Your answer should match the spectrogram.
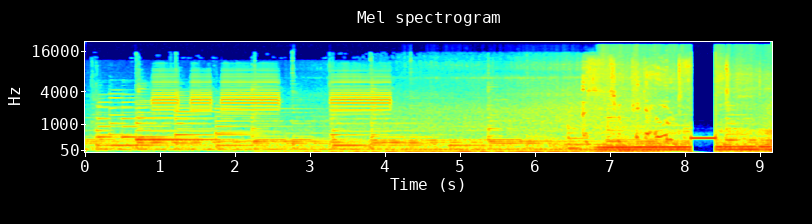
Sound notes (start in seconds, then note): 0.8 horn honking; 1.9 gentle music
